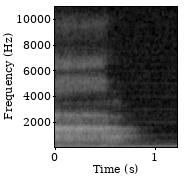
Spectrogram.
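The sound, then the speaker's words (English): A deep inhaled breath, a soft, airy draw of air that holds steady and then fades out, faint and alone with no talk. “take a deep breath on the count of three. One, two, three. Inhale.”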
